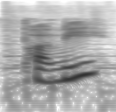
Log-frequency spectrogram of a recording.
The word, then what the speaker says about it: Pavi: I go by Pavi, and the right way to pronounce it is Pavi.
